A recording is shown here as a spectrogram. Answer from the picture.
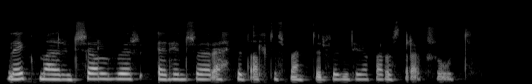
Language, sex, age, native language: Icelandic, female, 20-29, Icelandic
